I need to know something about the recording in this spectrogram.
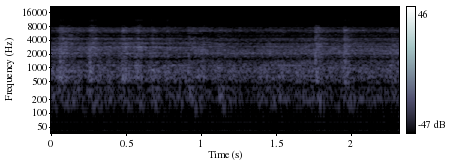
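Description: Faint, steady sound effect of a locomotive under way, heard as a hissing rattle with a few light clicks.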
